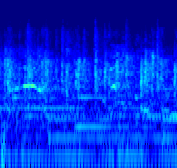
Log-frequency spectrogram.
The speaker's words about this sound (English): Somebody clap your hands and give God great praise. Praise God.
